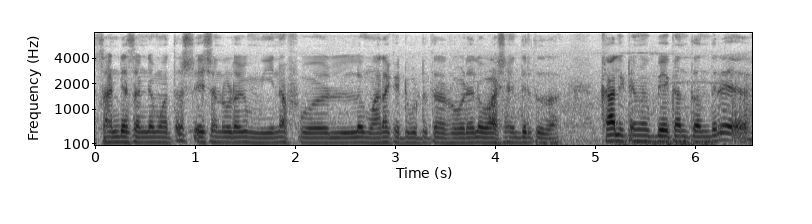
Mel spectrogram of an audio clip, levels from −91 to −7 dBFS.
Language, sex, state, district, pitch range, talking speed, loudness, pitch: Kannada, male, Karnataka, Raichur, 125-140 Hz, 155 wpm, -22 LUFS, 135 Hz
